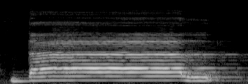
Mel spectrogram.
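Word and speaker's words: د: দাতের গোড়ার সঙ্গে লাগবে দাল দা জিবার আগা সামনের উপরের দুই দাতের আগার সঙ্গে লাগবে র জিহভার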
